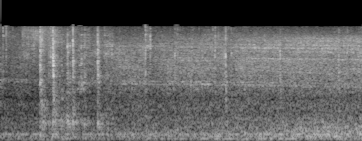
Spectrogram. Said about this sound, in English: Oh, the car driving here. This way. Slow down.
